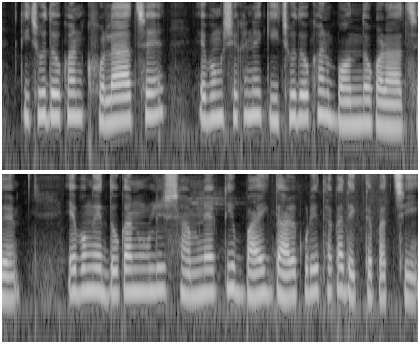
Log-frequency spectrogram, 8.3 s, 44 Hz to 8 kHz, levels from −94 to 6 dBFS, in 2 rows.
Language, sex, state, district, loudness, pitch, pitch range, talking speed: Bengali, female, West Bengal, Malda, -22 LUFS, 210 Hz, 185-230 Hz, 175 wpm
